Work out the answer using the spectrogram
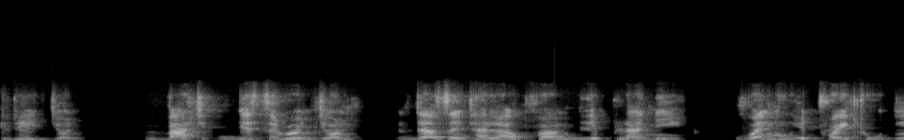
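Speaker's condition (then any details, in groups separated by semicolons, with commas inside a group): Cerebral palsy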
